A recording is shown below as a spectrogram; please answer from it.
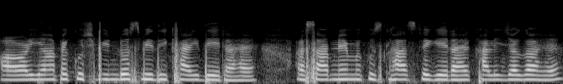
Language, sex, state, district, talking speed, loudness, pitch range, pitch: Hindi, female, Bihar, Sitamarhi, 215 wpm, -16 LUFS, 215-230 Hz, 225 Hz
